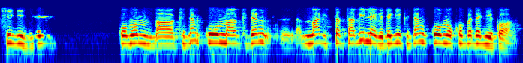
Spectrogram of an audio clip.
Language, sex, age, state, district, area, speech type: Manipuri, male, 45-60, Manipur, Kangpokpi, urban, conversation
